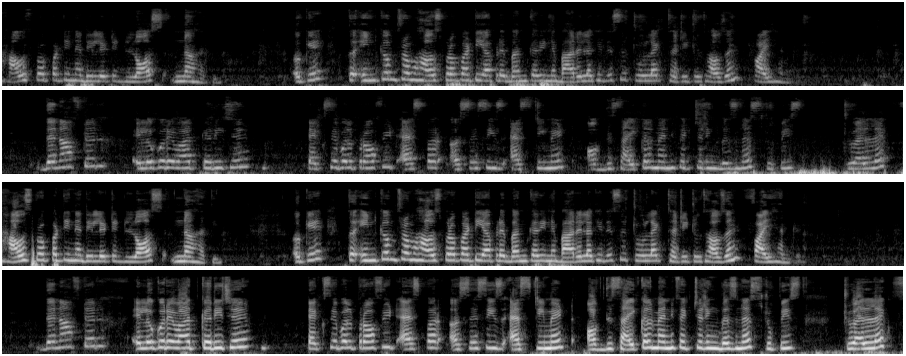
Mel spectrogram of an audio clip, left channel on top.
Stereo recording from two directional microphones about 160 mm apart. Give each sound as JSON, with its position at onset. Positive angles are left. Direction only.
{"t": 0.0, "sound": "a woman's voice", "side_deg": -55}
{"t": 2.9, "sound": "a woman's voice", "side_deg": -30}
{"t": 9.4, "sound": "a woman's voice", "side_deg": -20}
{"t": 10.3, "sound": "a woman's voice", "side_deg": -50}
